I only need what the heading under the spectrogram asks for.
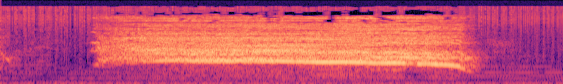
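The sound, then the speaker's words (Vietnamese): A woman screams during a frenzied fit in a quiet room. It is one long, loud, high-pitched cry held for nearly two seconds, then its pitch drops away at the end. “Tiếng hét của cô ta cất lên, xóa tan cái không gian yên ắng ở trong phòng.”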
